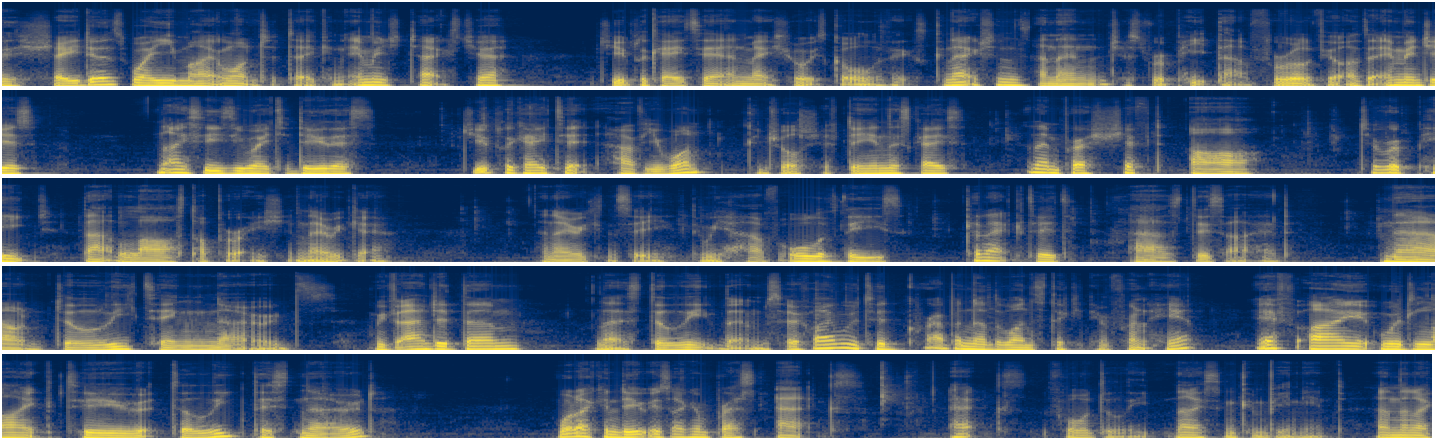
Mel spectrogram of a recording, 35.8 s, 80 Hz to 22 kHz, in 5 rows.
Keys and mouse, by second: 8.7 click, 9.4 ctrl+shift+d, 12.6 shift+r, 13.0 shift+r, 13.4 shift+r, 14.3 middle click, 14.8 g, 15.7-16.2 drag, 15.8 g, 16.5-17.1 drag, 17.0 g, 18.1 ctrl+middle click, 19.7-20.6 drag, 20.9 x, 21.1 ctrl+middle click, 21.9-23.0 drag, 24.0 middle click, 25.2 shift+d, 26.3-26.9 drag, 27.6 click, 30.2-31.0 drag, 31.4 click, 32.9 typing, 35.4-35.8 drag.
